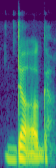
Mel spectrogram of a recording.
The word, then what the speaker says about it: Doug: But Doug, Doug. I'm making the vowel a little longer, Doug.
